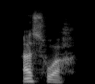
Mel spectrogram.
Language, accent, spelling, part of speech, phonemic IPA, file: French, France, assoir, verb, /a.swaʁ/, LL-Q150 (fra)-assoir.wav
- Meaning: post-1990 spelling of asseoir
